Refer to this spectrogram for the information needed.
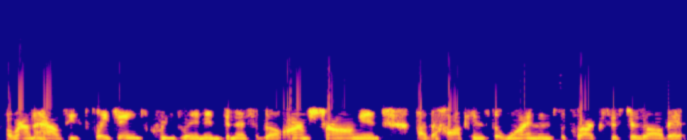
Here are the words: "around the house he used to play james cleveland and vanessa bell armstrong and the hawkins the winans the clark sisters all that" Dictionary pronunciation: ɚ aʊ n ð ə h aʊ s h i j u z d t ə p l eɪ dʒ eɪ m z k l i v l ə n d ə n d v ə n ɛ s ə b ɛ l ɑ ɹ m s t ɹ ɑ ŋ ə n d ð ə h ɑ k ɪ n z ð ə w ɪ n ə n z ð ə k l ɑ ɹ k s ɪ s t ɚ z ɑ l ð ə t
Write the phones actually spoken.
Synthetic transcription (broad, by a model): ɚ aʊ n ð ə h aʊ s h i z t ə p l eɪ dʒ eɪ m z k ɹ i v l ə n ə n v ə n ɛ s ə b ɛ l ɑ ɹ m s t ɹ ɑ ŋ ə n ð ə h ɑ k ɪ n z ð ə w ɪ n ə n z ð ə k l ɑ ɹ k s ɪ s t ɚ z ɑ l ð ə t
